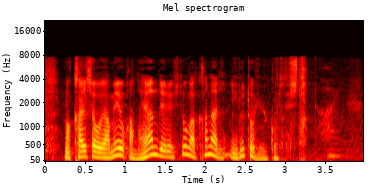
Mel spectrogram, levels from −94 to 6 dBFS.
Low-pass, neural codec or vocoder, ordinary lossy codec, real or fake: none; codec, 16 kHz, 4 kbps, FreqCodec, larger model; none; fake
